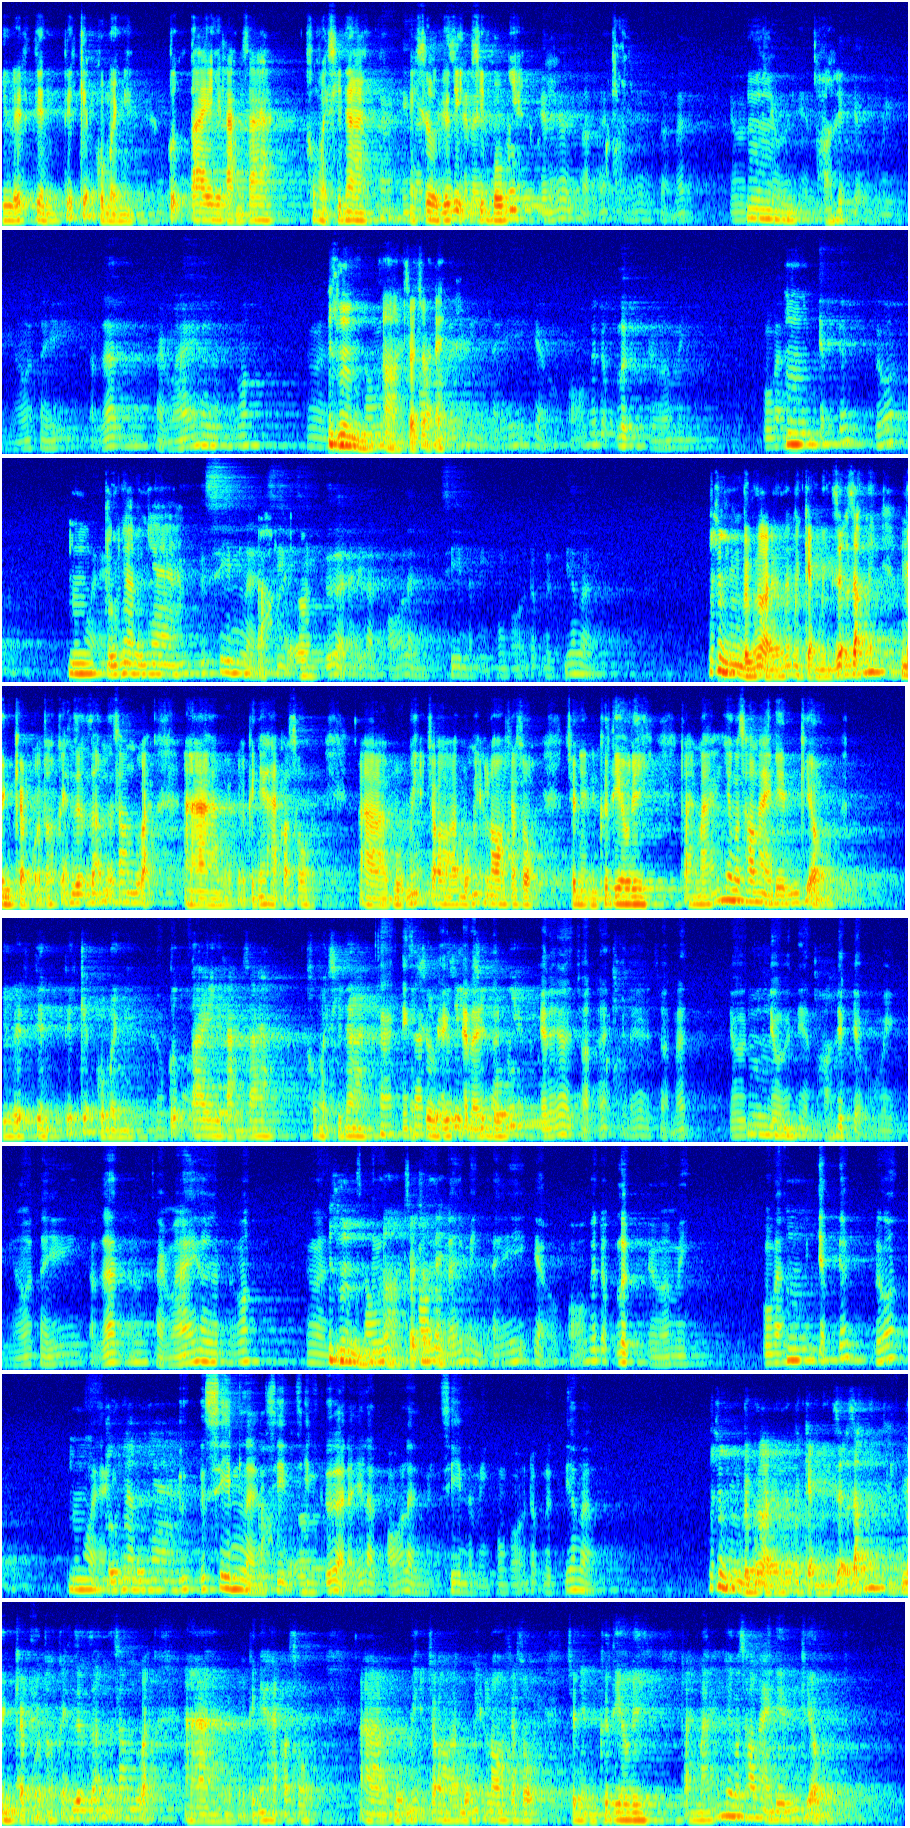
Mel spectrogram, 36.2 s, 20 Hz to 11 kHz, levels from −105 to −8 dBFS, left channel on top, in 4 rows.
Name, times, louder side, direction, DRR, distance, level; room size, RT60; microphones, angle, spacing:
voice 1, 0.0-1.3 1.7-2.7 3.0-3.7 4.1-5.2 7.4-8.4 12.3-13.5 16.9-17.3 18.8-19.9 21.0-21.2 25.2-35.6, left 5 dB, 70° left, 14 dB, 0.4 m, -35 dB
voice 2, 1.5-2.0 3.8-5.0 5.4-6.9 7.3-11.6 12.1-12.4 12.7-13.0 13.2-16.1 16.7-17.0 17.4-18.0 18.9-19.2 19.9-24.1 27.5-27.6, right 6 dB, 75° right, 14 dB, 0.4 m, -45 dB
12.0 x 6.5 x 4.7 m, 2.2 s
head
